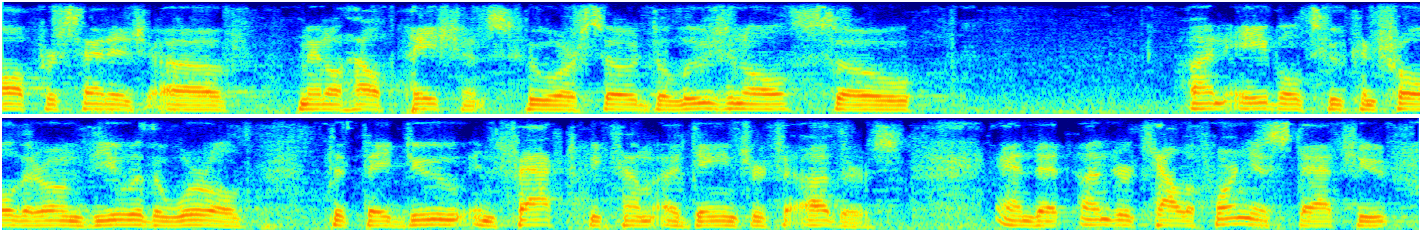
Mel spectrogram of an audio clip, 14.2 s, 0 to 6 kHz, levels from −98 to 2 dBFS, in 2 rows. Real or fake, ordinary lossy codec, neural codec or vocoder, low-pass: real; Opus, 16 kbps; none; 5.4 kHz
